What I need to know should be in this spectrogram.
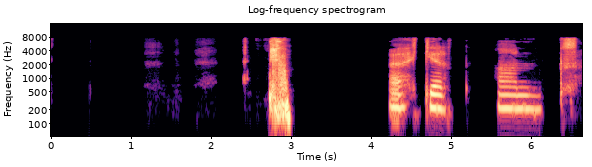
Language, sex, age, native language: Icelandic, female, 7, Icelandic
